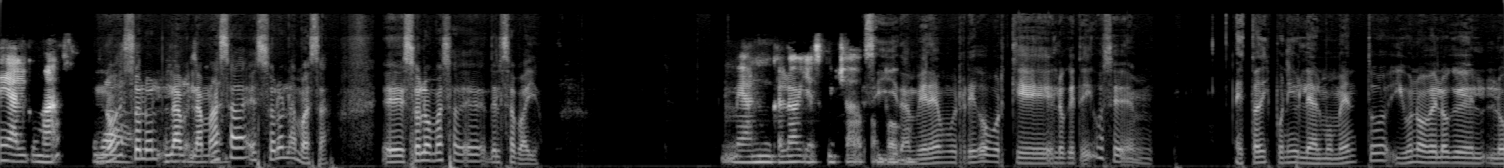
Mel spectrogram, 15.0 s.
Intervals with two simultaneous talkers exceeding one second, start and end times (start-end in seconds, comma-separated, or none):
0.9-2.3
